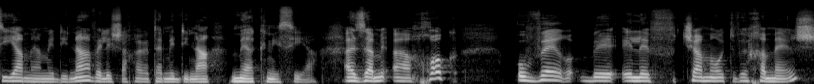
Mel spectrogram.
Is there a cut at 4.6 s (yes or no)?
no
